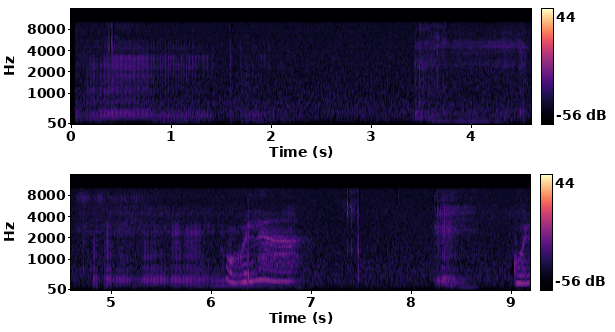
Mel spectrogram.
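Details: English Bulldog named Amy snoring while asleep beside a chihuahua called Nuguett indoors; harmonic nasal snores rise and fall over several breaths, with a brief human voice cutting in near the end.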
